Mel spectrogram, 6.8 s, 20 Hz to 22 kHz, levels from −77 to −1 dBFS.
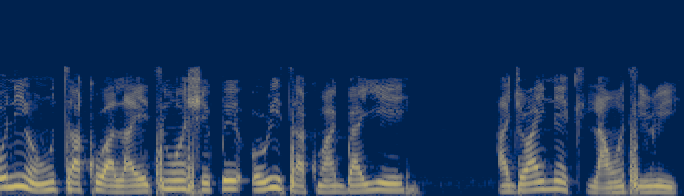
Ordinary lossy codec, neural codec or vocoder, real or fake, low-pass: none; none; real; 5.4 kHz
